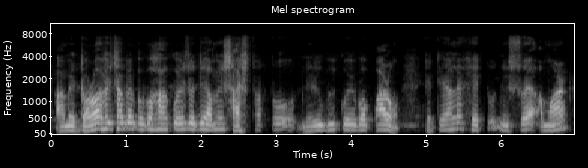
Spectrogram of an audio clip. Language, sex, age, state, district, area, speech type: Assamese, male, 60+, Assam, Majuli, urban, spontaneous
